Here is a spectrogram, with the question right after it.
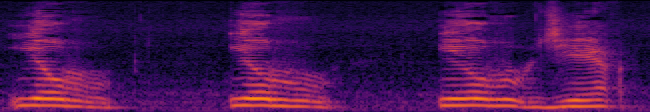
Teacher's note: हमजा जो है वो अक्सुल हल्क से अदा होगा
